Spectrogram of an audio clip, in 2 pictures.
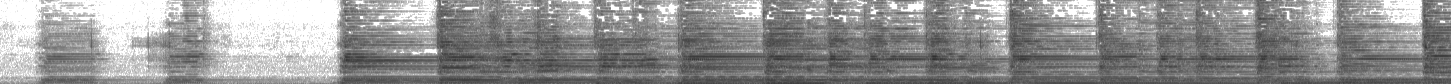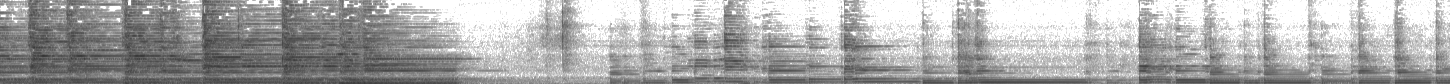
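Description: Gibson Les Paul Faded electric guitar played through a Vox valve combo amp via a Planet Waves Circuit Breaker cable, as a tone test. A few picked notes lead into loud strummed chords that stop abruptly about two-thirds of the way in. A quieter single-note melodic line follows.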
